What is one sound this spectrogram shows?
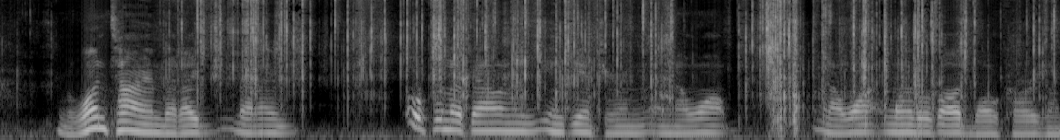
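A foil card pack wrapper crinkles and tears open.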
